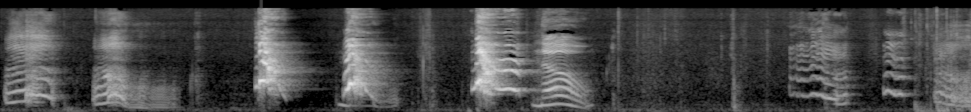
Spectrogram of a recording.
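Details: Beagle puppy reacting to a hamster indoors: a string of loud, high yelping barks and arching whines in separate bursts about a second apart, followed by softer short whimpers near the end.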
